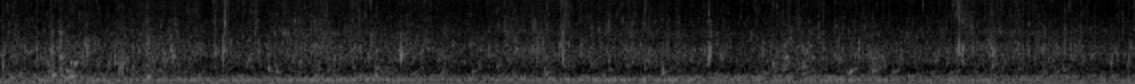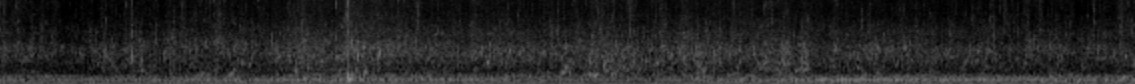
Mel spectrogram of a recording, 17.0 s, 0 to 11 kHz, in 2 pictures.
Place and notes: Detroit, MI, USA - Soothing Waves on Belle Isle Beach
This clip is a straight-through take of soothing waves washing ashore at Detroit's Belle Isle park. This approach is designed to present the field recording in its original, sparkling audiophile quality. I am lucky enough to currently have access to the amazing CROWN SASS stereo mic, which captures great audio motion as your subject (here its waves and light boating ambiance)moves from one channel to the other. This recording was made on the far tip of Belle Isle that points out towards Lake St. Clair, with the Crown MIC secured just 1-2 feet away from the water's edge. Wind screen and low cut were utilized to reduce wind noise. Was an ideal recording day, good warm weather with relatively little wind or airplane interference.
